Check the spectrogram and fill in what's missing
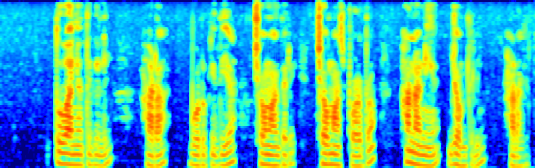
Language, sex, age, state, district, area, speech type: Santali, male, 18-30, West Bengal, Purba Bardhaman, rural, spontaneous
